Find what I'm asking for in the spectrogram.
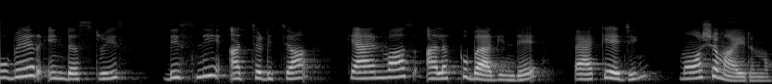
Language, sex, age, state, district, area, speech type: Malayalam, female, 30-45, Kerala, Kannur, rural, read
